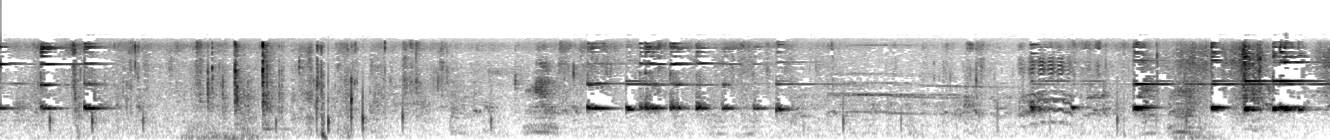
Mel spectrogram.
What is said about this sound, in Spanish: Entrando a la cuadra a despachar las cabras. Pastoreo de las cabras.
